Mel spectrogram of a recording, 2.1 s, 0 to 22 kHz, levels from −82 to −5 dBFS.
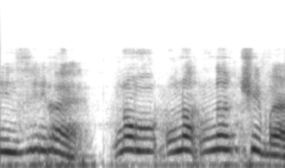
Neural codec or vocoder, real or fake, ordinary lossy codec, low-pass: codec, 16 kHz, 4.8 kbps, FACodec; fake; none; none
